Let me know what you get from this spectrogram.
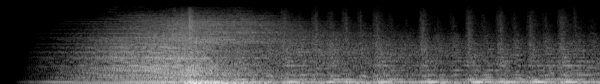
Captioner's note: thrilling music; title whooshing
